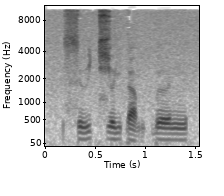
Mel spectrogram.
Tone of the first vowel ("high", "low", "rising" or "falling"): rising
